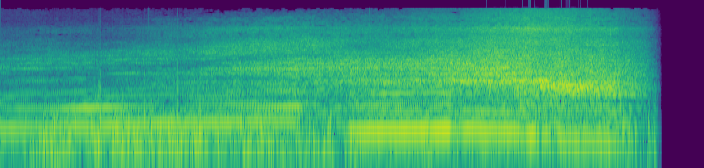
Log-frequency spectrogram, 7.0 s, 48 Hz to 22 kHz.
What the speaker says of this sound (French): ce moteur, il prend 8000 tours minute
